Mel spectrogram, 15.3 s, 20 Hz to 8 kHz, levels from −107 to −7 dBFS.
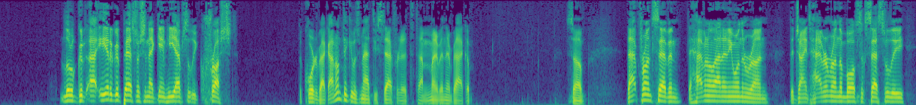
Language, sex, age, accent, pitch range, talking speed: English, male, 30-49, American, 105-155 Hz, 195 wpm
